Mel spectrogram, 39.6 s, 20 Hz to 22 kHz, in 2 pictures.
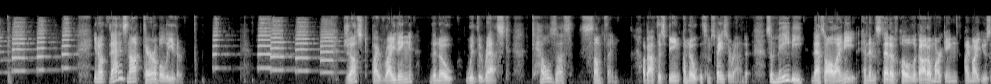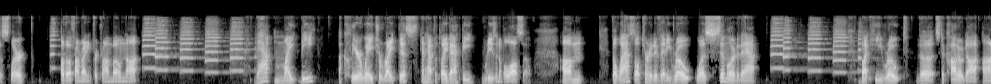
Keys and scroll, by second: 1.6 space, 5.1 space, 17.6 BackSpace, 18.8 s, 19.5 Escape, 22.7 space, 24.9 space, 35.2 space.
